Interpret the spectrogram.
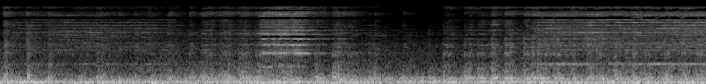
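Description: Freight train of gondola cars rolling past: steady rumble of steel wheels on the rails, with a brief high tone about three seconds in.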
